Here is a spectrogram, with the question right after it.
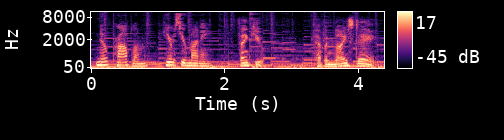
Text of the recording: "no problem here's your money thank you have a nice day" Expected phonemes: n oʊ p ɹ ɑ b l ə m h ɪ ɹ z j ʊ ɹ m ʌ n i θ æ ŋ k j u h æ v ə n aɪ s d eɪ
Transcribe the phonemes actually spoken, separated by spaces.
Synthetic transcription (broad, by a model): n oʊ p ɹ ɑ b l ə m h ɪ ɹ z j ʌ ɹ m ʌ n i θ æ ŋ k j u h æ v ə n aɪ s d eɪ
